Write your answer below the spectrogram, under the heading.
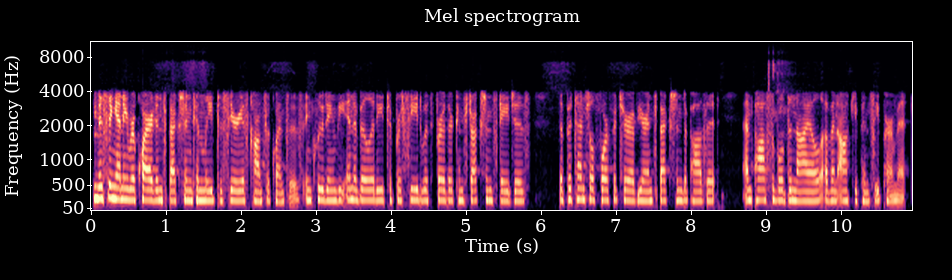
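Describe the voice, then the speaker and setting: A woman's voice: medium pitch, level tone, quick pace, no room sound, phone-quality sound. A woman's voice as an AI assistant, giving scripted, formal informational answers in a customer-service manner.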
